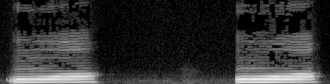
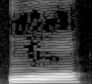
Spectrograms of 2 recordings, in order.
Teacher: 5로 시작해서 약간 어로 끝나는 느낌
